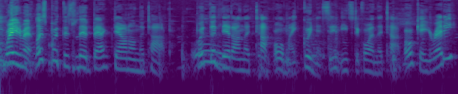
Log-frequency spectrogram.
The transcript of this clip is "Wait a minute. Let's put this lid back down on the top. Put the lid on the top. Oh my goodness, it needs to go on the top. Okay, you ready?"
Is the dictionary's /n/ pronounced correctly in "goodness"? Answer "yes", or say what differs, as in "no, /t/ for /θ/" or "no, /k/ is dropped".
yes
